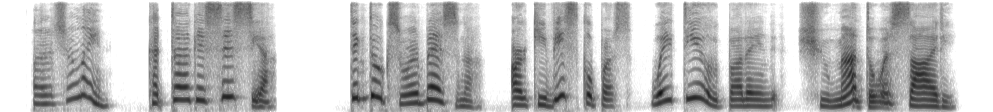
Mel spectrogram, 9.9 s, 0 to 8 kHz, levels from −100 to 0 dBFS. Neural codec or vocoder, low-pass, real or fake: codec, 16 kHz in and 24 kHz out, 0.4 kbps, LongCat-Audio-Codec, two codebook decoder; 7.2 kHz; fake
